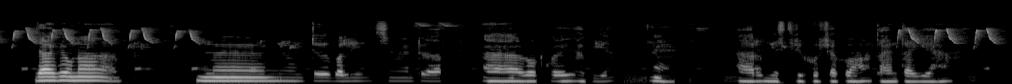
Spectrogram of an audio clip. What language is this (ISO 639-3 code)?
sat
